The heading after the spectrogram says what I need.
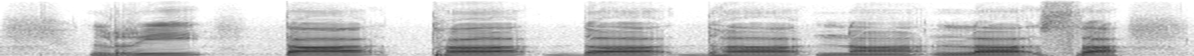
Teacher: ऋतुलशानाम दंताः, रि, ता, थ, द, ध, न, ल, स, इनका उच्चारण स्थान दंत है, अर्थात ये दांत से उच्चारित होते हैं, इसलिए इनको दंत्य भी कहते हैं, दंत शब्द भी कहते हैं।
